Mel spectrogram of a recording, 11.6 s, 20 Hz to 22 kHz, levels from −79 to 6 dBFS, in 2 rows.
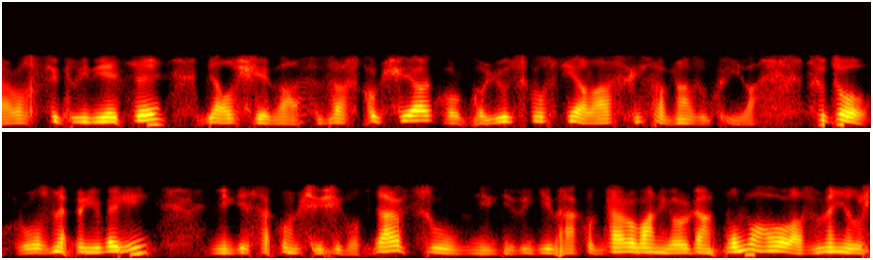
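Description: Robotic, buzzy speech throughout, band-limited to about 150 Hz–3.7 kHz: a Codec 2 vocoder resynthesising voice from pitch and envelope, heavy damage fitting roughly 1.3 kbit/s.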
